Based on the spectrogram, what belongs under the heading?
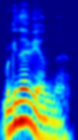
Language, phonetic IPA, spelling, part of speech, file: Russian, [mɡnɐˈvʲenːə], мгновенно, adverb / adjective, Ru-мгновенно.ogg
- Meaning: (adverb) momentarily, instantaneously; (adjective) short neuter singular of мгнове́нный (mgnovénnyj)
